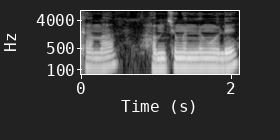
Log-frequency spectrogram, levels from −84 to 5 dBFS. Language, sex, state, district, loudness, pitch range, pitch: Wancho, male, Arunachal Pradesh, Longding, -13 LUFS, 120-125 Hz, 120 Hz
